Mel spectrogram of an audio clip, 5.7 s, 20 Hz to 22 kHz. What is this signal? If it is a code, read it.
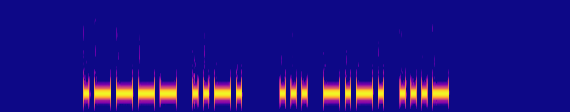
Morse code, heard as a keyed tone, about 21 wpm, 700 Hz. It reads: 1F SCV
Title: Field Day Exchanges Encore - 22wpm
